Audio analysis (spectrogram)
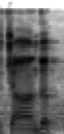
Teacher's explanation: تو یہاں یاد رکھیے گا کہ چونکہ نون غنہ جو ہے یعنی نون جو ہے یہ تو لکھنے میں نون ہے اگرچہ، لیکن پڑھنے کے اندر یہ صرف آواز کو بدل رہا ہے، یہ کوئی الگ جو ہے وہ تلفظ اس کا یہاں نہیں ہو رہا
